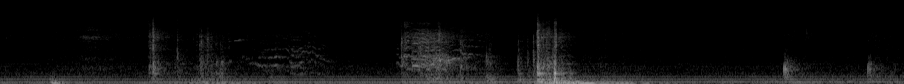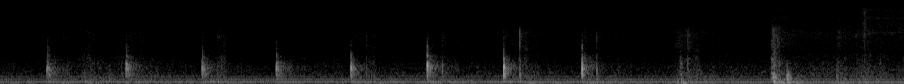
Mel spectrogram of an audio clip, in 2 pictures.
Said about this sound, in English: I guess the opening and closing of the door, and then his footsteps coming along. All that probably before he'll speak.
